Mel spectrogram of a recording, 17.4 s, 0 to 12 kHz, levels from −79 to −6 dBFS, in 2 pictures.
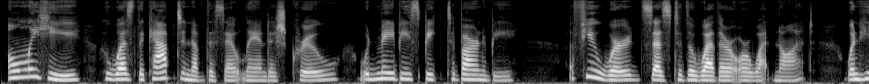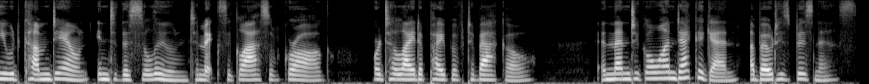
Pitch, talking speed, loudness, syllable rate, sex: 195 Hz, 195 wpm, -20 LUFS, 4.8 syllables/s, female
